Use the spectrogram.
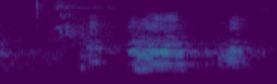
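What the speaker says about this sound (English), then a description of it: "there's some geese flying over" Geese honk as they fly over outdoors, a few faint, distant nasal calls overlapping in a short cluster, heard alone without speech.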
